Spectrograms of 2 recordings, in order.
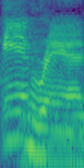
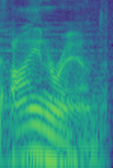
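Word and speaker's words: Ayn Rand: Rand or an Ron or over the moderns pronounce it IR Rand not an Rand a Rand iron Rand I'm told it's iron Rand iron Rand became famous for her philosophy of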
